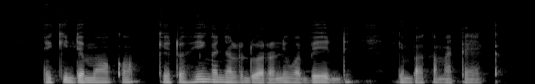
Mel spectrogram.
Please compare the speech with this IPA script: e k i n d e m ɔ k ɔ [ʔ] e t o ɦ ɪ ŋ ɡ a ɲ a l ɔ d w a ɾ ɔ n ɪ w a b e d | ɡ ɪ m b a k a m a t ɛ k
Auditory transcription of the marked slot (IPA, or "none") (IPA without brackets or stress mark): k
